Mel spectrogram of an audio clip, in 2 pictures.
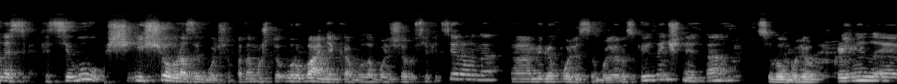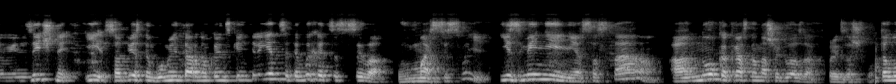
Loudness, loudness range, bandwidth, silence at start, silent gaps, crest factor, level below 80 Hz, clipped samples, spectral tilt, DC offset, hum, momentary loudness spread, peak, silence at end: -24 LUFS; 7 LU; 11.5 kHz; 0 s; 5.03-5.09 s; 18 dB; -70 dBFS; under 0.1%; -3.5 dB/octave; under 0.1%; none; 11 LU; -6 dBFS; 0 s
